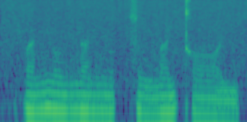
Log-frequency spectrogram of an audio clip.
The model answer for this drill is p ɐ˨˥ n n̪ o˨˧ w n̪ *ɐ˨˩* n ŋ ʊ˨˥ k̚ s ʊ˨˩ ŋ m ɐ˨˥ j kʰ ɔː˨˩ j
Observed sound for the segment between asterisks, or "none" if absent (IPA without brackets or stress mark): ɐ˧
